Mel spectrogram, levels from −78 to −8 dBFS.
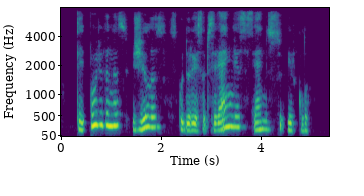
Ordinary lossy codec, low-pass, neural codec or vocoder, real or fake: AAC, 32 kbps; 7.2 kHz; codec, 16 kHz, 4 kbps, FunCodec, trained on LibriTTS, 50 frames a second; fake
